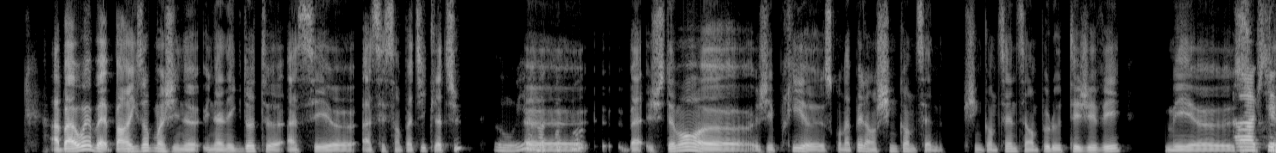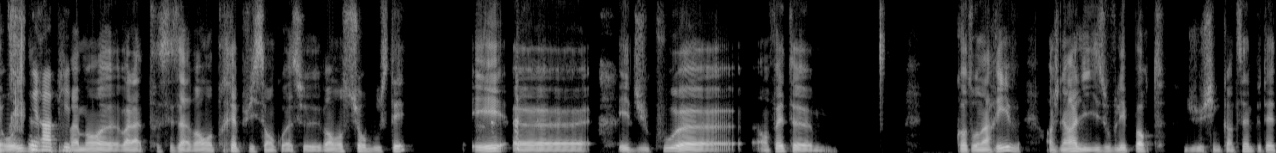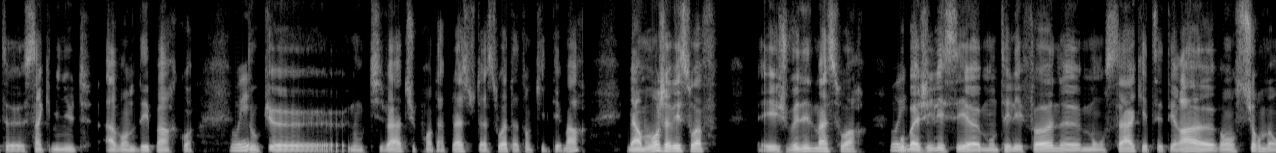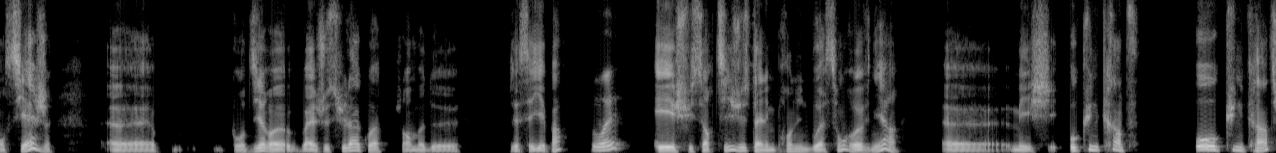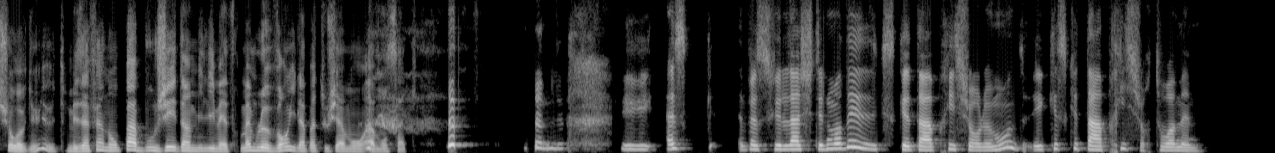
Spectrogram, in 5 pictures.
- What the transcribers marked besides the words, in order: other background noise; stressed: "très"; stressed: "très"; laugh; stressed: "aucune"; laugh
- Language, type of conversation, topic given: French, podcast, Parle-moi d’un voyage qui t’a vraiment marqué ?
